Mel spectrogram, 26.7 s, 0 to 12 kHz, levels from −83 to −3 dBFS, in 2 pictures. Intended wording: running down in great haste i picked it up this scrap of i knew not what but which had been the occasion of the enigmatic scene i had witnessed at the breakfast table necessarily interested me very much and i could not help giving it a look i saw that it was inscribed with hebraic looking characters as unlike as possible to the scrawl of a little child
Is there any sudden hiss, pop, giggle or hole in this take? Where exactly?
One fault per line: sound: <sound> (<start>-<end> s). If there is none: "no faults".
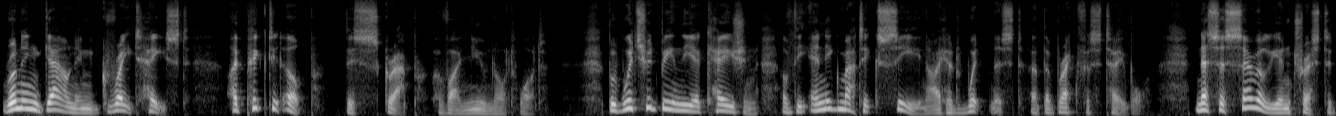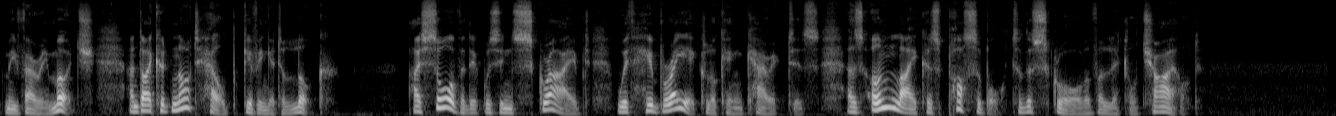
no faults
